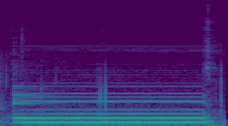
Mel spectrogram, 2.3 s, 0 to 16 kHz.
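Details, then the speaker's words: EasyPro TH400 pond pump plugged in: steady low electrical hum for about two seconds with no run-up; motor stalled by a failed run capacitor (30 µF, 250 VAC), replacing it fixed the pump. "it just makes that humming noise."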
